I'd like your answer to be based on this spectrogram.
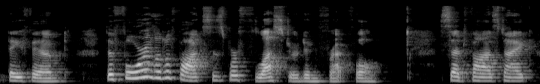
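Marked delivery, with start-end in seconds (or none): none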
